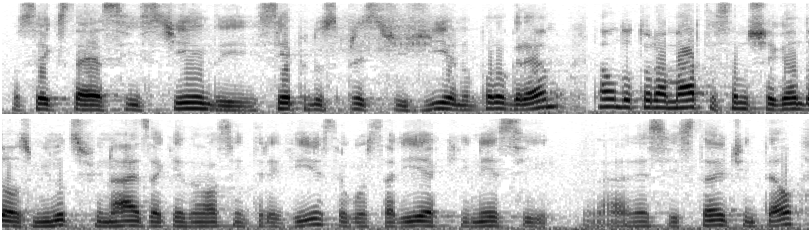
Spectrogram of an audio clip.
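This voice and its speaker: A man with a Brazilian Portuguese accent hosts a TV talk program and frames long, formal questions for his guest. His voice is dark and husky, and his phrasing is wordy, dotted with tag fillers. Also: mid-range voice, brisk. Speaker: TV program host interviewer. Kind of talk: formal interview hosting.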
